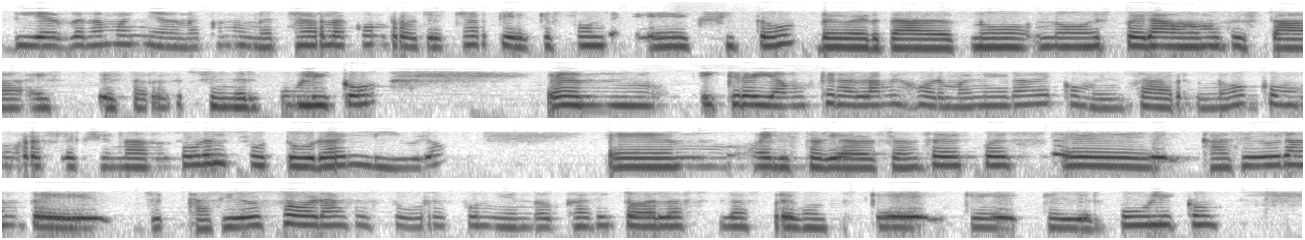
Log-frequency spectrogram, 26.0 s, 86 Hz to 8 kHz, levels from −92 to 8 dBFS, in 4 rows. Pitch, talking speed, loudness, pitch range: 230 Hz, 150 wpm, -27 LUFS, 215-250 Hz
